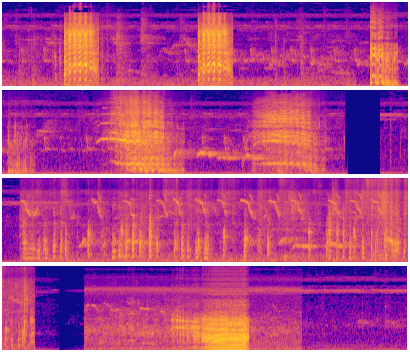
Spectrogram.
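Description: Goats bleating in separate calls through the first half. Then a flock of chickens clucking and chirping in quick, overlapping calls. Near the end a Highland cow moos once, low and loud.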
